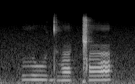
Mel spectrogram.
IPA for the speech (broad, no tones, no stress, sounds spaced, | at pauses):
ð u dʱ ɜ ǁ ɜ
